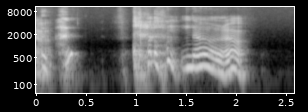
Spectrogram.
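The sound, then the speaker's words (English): A couple of small, abrupt coughs from someone who has been ill for weeks, a short one and then a sharper one, followed by a brief voiced, wavering vocal sound, moderately loud with pauses between. “Sorry for the little coughs, people.”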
